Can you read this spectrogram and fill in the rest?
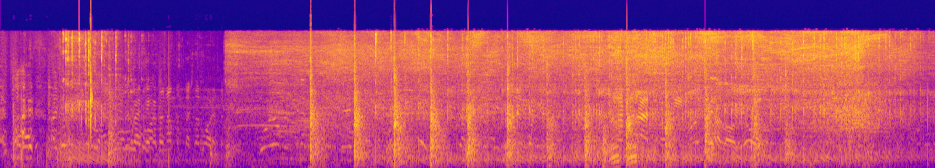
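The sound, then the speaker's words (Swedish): About ten firefighters break up the roof of an apartment building with motor saws, circular saws and other tools: a steady whine of motorized saws runs throughout, punctuated by repeated sharp hammer-like blows at uneven intervals, with muffled voices talking faintly in the background. “Lyftkranen sitter fast på en brandbil långt nedanför våningshusets tak och här uppe befinner sig redan ett tiotal brandmän utrustade med motor och cirkelsågar och allehanda andra verktyg.”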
